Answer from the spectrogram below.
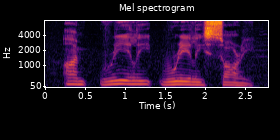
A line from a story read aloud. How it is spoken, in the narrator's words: Tom said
